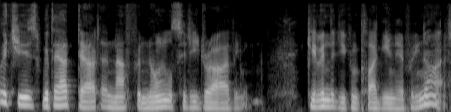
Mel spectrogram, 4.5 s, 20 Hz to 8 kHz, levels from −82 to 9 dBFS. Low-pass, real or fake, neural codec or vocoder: 7.2 kHz; fake; codec, 16 kHz in and 24 kHz out, 1.1 kbps, FireRedTTS-2 codec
